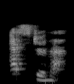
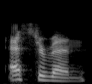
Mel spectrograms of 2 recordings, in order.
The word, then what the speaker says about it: Estraven: Estraven. Estreven. It sounds so much like uh estrogen.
